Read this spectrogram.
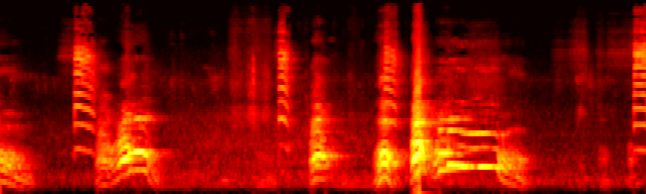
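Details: Pet dog makes a jumble of quick yelping barks and short whining howls, five or six bursts in about six seconds, some sliding downward, one ending in a held steady tone.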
